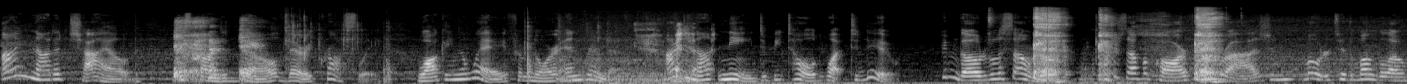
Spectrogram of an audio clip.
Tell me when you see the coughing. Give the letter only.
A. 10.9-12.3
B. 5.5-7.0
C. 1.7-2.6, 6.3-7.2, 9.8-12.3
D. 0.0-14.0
C.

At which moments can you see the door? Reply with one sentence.
You can hear the door from 5.5 to 7.0 s.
